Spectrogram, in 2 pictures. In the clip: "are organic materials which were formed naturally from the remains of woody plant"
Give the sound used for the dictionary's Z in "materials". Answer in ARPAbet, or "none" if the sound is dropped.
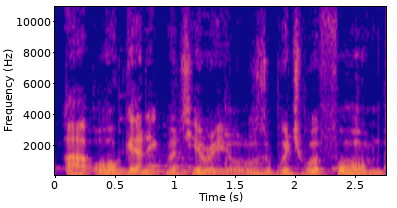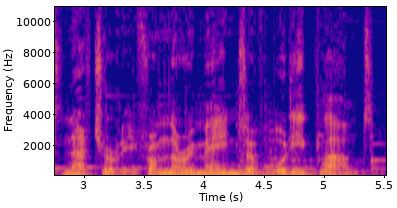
Z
